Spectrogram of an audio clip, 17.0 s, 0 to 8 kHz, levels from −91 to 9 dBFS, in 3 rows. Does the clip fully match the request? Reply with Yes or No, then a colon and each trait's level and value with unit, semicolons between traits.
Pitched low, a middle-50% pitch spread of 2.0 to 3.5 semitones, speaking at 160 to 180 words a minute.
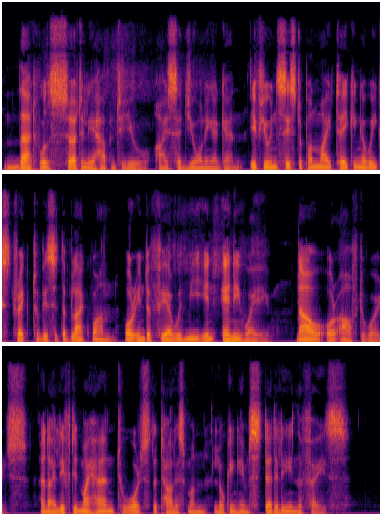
Yes: low, 100 Hz; average, 3.2 semitones; average, 170 wpm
